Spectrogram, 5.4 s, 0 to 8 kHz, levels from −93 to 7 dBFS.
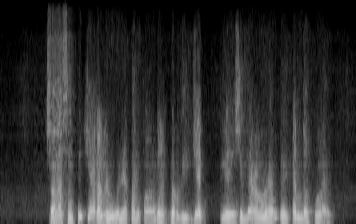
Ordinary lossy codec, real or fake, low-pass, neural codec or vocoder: Opus, 16 kbps; fake; 7.2 kHz; codec, 44.1 kHz, 0.9 kbps, DAC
